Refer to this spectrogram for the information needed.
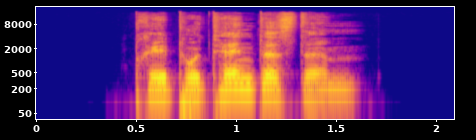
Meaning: strong dative masculine/neuter singular superlative degree of präpotent
- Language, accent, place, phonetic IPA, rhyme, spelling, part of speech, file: German, Germany, Berlin, [pʁɛpoˈtɛntəstəm], -ɛntəstəm, präpotentestem, adjective, De-präpotentestem.ogg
